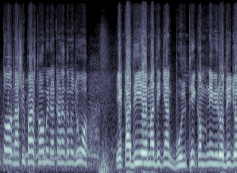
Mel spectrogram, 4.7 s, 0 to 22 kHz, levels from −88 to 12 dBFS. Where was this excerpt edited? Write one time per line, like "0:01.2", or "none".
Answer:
0:01.9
